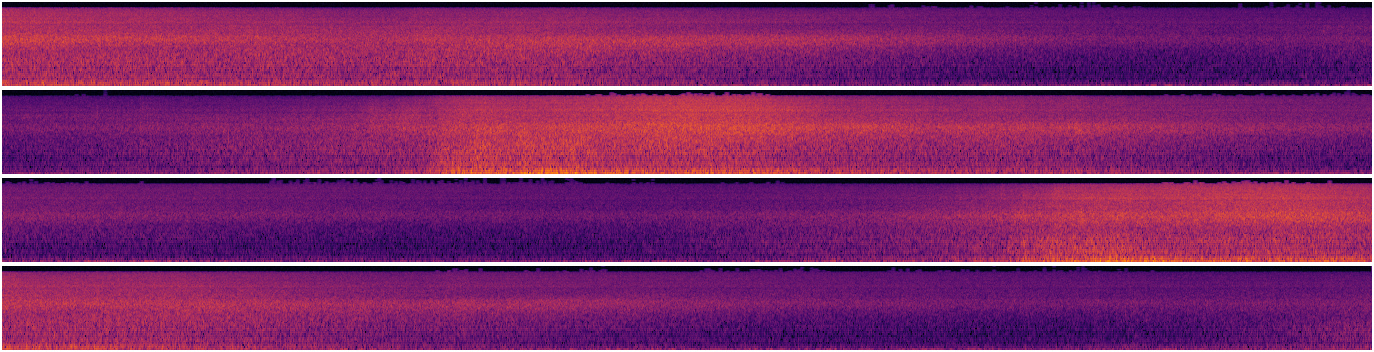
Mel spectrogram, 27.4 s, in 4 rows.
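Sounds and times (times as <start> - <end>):
waves in Brittany: 0.0 - 13.7, 17.2 - 24.5.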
